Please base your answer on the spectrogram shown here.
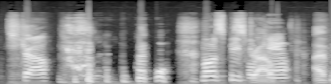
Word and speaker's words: Strough: pronounce it as Strough. It's like, no, Yeah. it's Strough.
